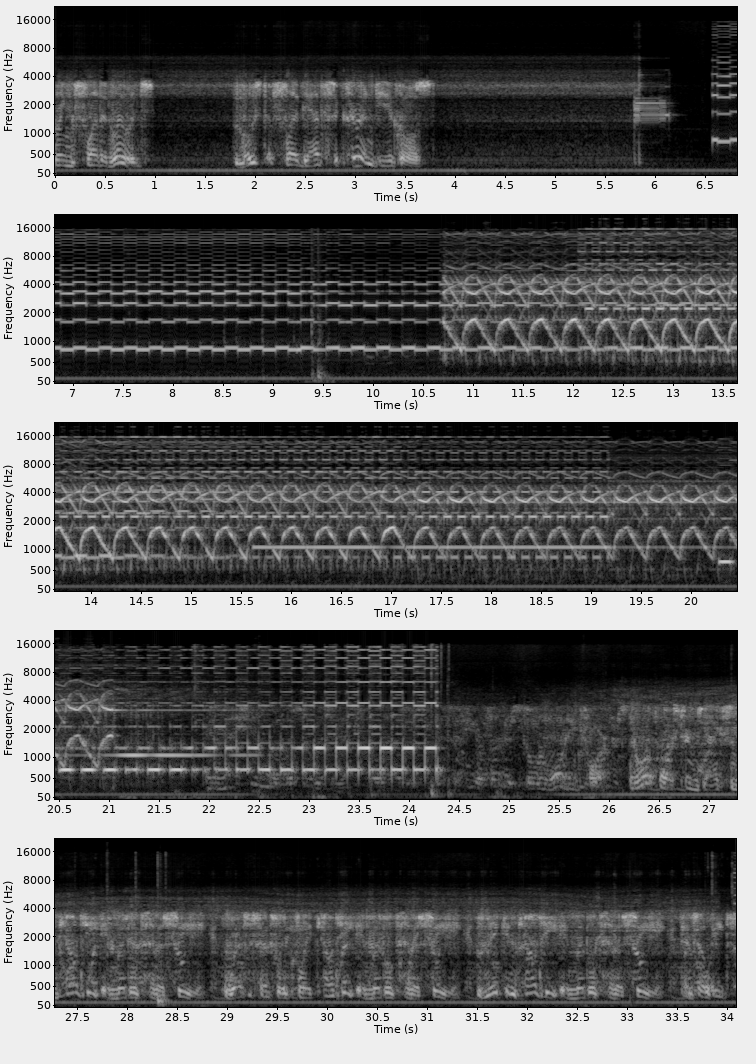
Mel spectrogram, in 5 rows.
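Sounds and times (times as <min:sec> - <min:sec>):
yelping siren sweep: 0:06.6 - 0:24.3
pulsing electronic tones: 0:06.6 - 0:24.4
steady electronic tone: 0:06.6 - 0:26.4.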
